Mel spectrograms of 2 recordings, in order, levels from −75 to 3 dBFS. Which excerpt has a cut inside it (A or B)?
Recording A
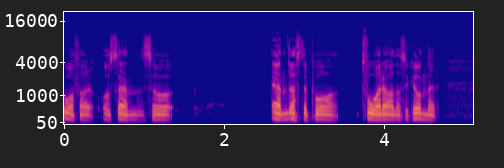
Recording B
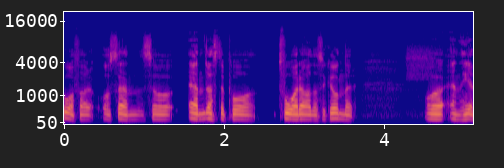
B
